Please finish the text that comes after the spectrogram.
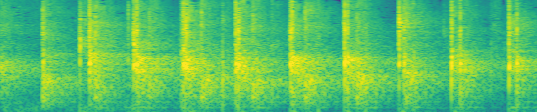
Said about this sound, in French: Je vous propose d'applaudir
